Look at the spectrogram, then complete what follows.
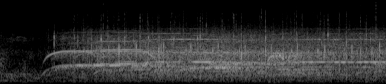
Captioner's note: audience applauding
